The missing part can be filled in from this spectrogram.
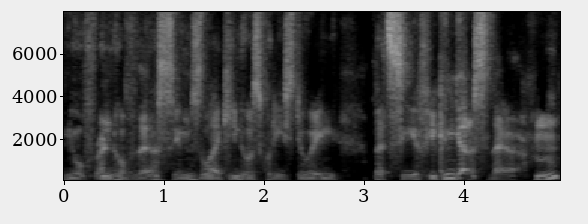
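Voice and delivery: voice of a dying man at death's door. Voicing a man near death who leans on a player: voice of a dying man. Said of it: "On the verge, verge of death".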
